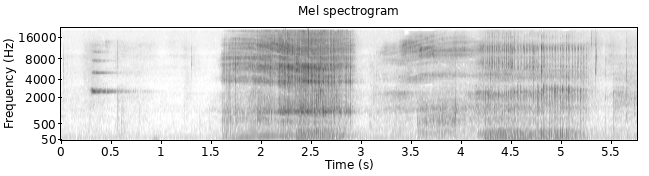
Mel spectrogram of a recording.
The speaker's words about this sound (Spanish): Extrañado, el cazador se preguntó. ¿Cómo puede roncar tan fuerte una cañita? Entraré a ver si le pasó algo.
